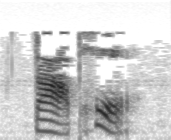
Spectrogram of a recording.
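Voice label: "打破", Mandarin Chinese; hsk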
